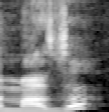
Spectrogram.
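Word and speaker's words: Maza: and Lisa Mazza. Is that how you say her name? – Yes.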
